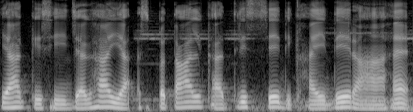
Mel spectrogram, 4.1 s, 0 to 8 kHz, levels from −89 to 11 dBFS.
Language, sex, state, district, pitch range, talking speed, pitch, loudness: Hindi, male, Jharkhand, Ranchi, 110-140 Hz, 175 wpm, 125 Hz, -16 LUFS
